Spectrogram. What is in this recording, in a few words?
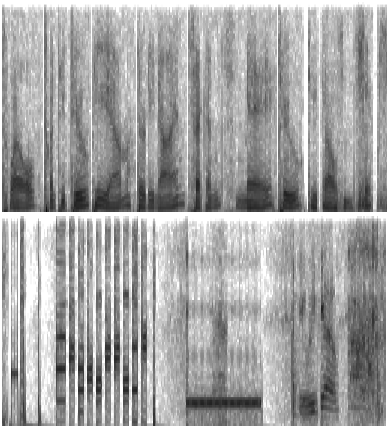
VoIP Test Call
